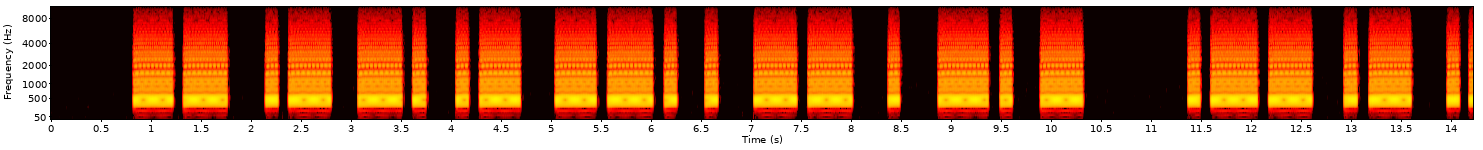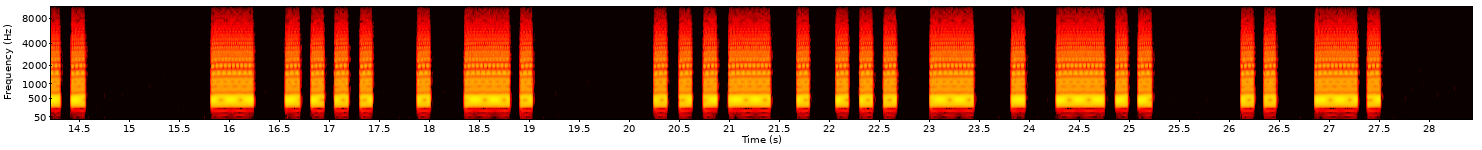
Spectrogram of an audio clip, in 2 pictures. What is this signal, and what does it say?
Morse code, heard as a horn, hand-sent with a straight key, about 10 wpm. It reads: MANAGEMENT WAS THEN VESTED IN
